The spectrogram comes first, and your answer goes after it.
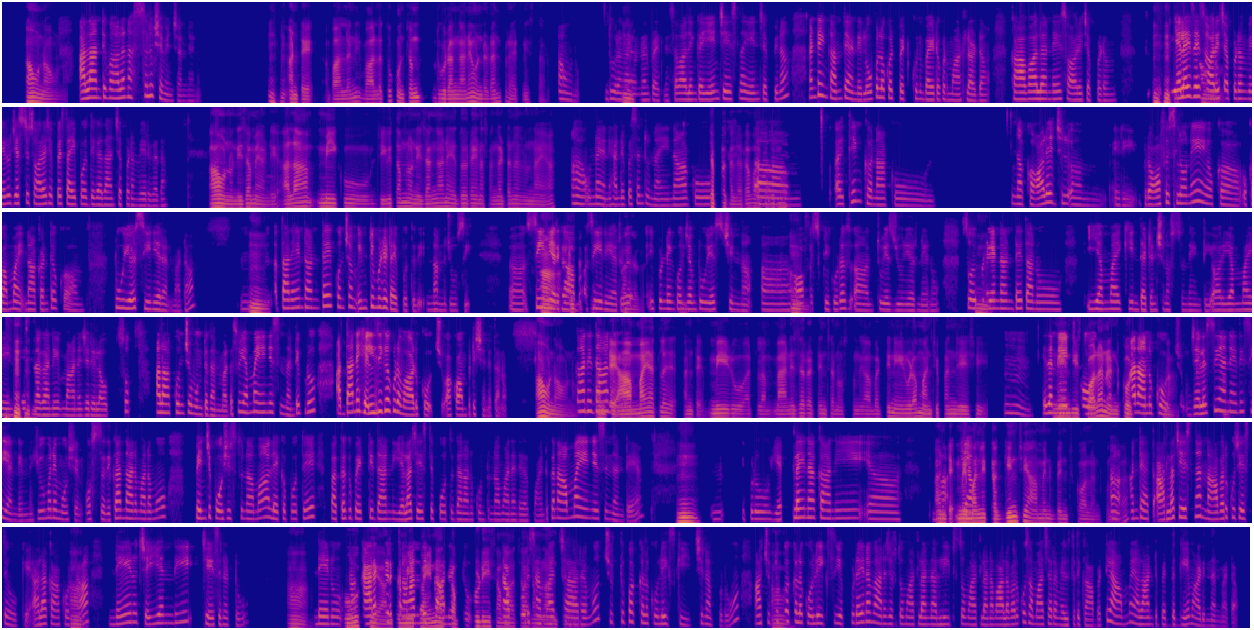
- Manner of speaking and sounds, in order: other background noise; in English: "సారీ"; in English: "రియలైజ్"; in English: "సారీ"; giggle; in English: "జస్ట్ సారీ"; tapping; lip smack; in English: "ఐ థింక్"; in English: "కాలేజ్‌లో"; in English: "ఆఫీస్‌లోనే"; in English: "టూ ఇయర్స్"; sniff; in English: "సీనియర్‌గా"; in English: "టూ ఇయర్స్"; in English: "ఆఫీస్‌కి"; in English: "టూ ఇయర్స్ జూనియర్"; in English: "సో"; in English: "ఆర్"; giggle; in English: "మేనేజర్"; in English: "సో"; in English: "సో"; in English: "హెల్తీగా"; in English: "కాంపిటీషన్‌ని"; sniff; in English: "మేనేజర్ అటెన్‌షన్"; in English: "జలసీ"; in English: "సీ"; in English: "హ్యూమన్ ఎమోషన్"; in English: "పాయింట్"; in English: "క్యారెక్టర్"; in English: "కొలీగ్స్‌కిచ్చినప్పుడు"; in English: "కొలీగ్స్"; in English: "మేనేజర్‌తో"; in English: "లీడ్స్‌తో"
- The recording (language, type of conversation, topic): Telugu, podcast, ఇతరుల పట్ల సానుభూతి ఎలా చూపిస్తారు?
